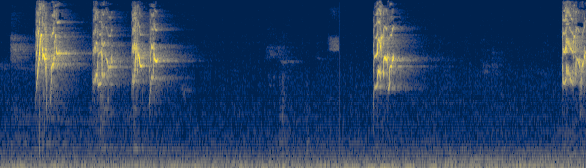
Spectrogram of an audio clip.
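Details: Lovebird giving the ngekek call, meant to stir other lovebirds to call: a quick series of four shrill, scratchy chatter bursts, then a pause and two further bursts, over faint low hum.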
